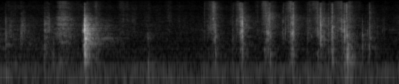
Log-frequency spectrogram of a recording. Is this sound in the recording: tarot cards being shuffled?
yes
